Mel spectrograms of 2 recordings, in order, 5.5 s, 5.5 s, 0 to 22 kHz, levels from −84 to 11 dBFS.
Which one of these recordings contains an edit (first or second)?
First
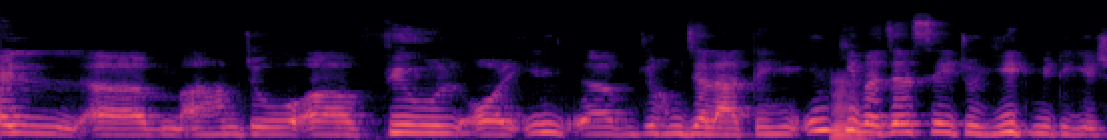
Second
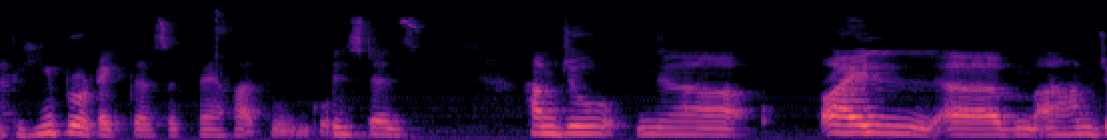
second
